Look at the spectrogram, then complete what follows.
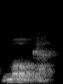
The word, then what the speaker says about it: Mocha: You pronounce it as Mocha. It has nothing to do with combining coffee and chocolate. That's a crime against our culture.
